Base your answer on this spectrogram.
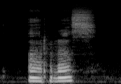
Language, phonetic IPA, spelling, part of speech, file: Polish, [ˈarːas], arras, noun, LL-Q809 (pol)-arras.wav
